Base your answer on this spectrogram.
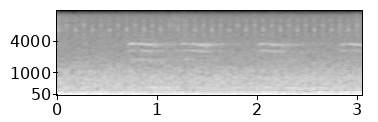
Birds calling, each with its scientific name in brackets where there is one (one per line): Blue Jay (Cyanocitta cristata)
